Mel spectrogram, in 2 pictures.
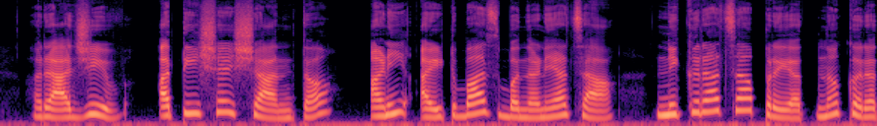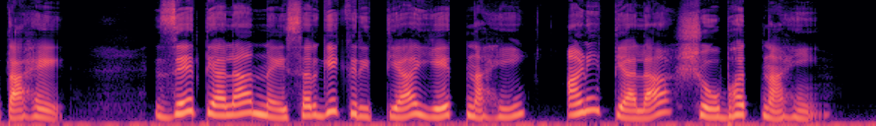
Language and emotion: Marathi, neutral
